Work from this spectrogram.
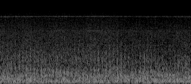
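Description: Helicopter in the Gray Zone Warfare video game, a dense, steady rotor and engine roar that fills the whole short stretch at constant loudness, close and alone.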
